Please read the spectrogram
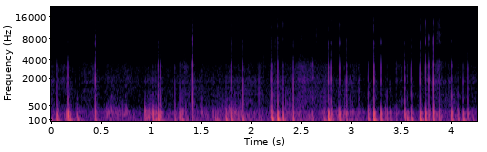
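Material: Plastic.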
